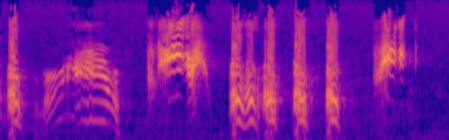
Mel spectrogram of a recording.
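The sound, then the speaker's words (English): A voice imitates a cat and dog fighting: a long wavering yowl and a hissing screech, then a quick run of sharp, bark-like yelps, all loud with no talking. “So you, when the folks are away from home and the kids are around, it's a lot of fun to stick the dog on the cat, but most of the time the dog gets the worst end of the deal.”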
